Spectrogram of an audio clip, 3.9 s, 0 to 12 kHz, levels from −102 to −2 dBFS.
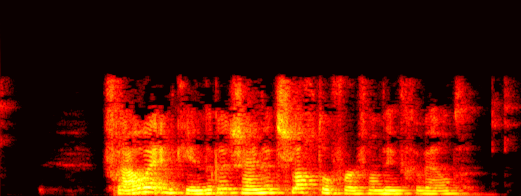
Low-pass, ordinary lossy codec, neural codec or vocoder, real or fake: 7.2 kHz; MP3, 48 kbps; none; real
